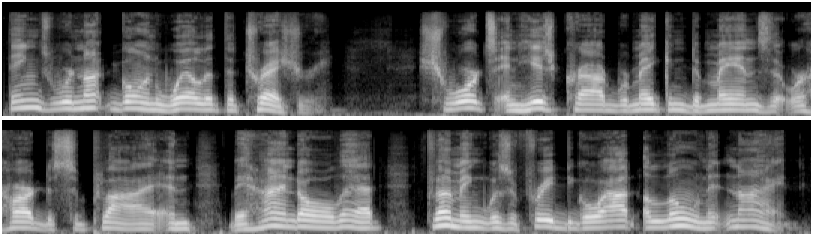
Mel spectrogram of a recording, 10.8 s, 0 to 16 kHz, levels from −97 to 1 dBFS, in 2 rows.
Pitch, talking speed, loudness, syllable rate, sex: 145 Hz, 185 wpm, -20 LUFS, 4.9 syllables/s, male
